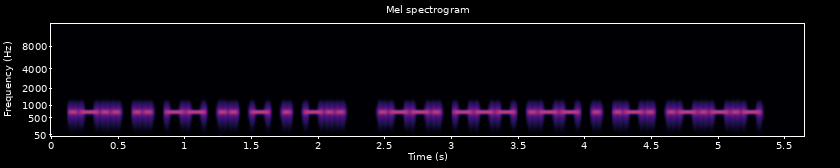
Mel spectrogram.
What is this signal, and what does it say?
Morse code, heard as a keyed tone, about 30 wpm, 700 Hz. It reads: LIMITED POWER.
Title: Sentences from Top 1000 Words - Review Part 6 - 30wpm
